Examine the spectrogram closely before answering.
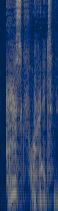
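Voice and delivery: a breathy whispered dare. Real, not acted. Daring the viewer to ask, whispered. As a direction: hush it like a secret.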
